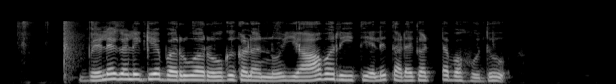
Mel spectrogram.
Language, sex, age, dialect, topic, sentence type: Kannada, female, 41-45, Coastal/Dakshin, agriculture, question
